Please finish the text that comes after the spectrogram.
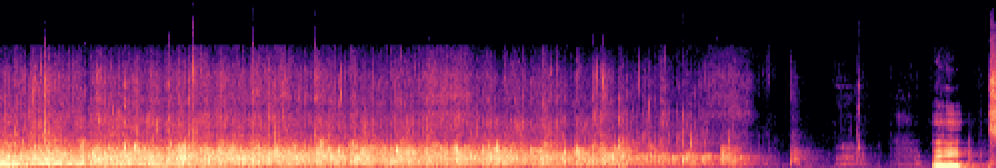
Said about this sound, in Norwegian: Ønsk han hjertelig velkommen med en klapp.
